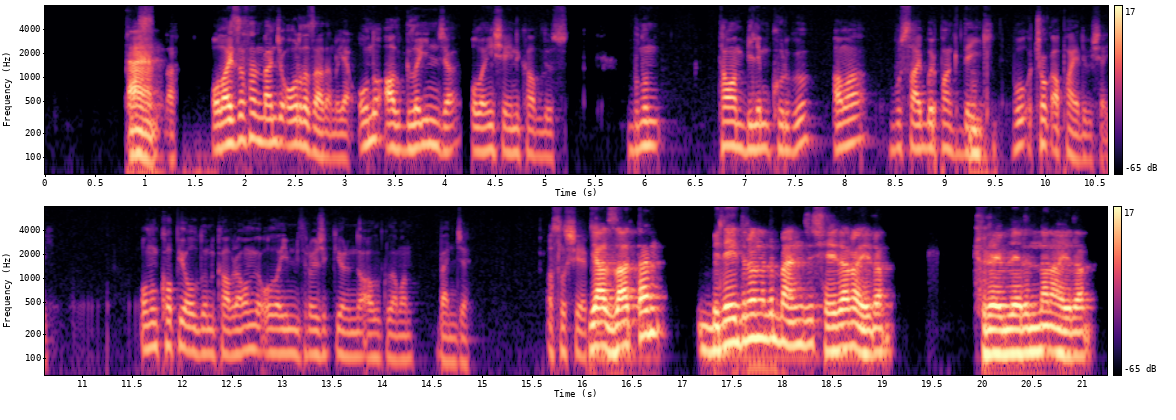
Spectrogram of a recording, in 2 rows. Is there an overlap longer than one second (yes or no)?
no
